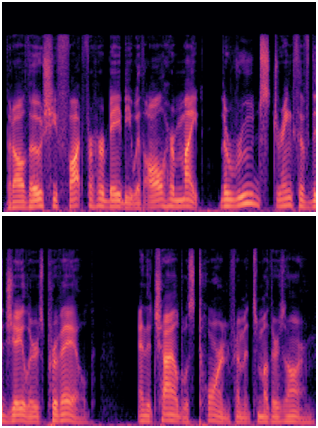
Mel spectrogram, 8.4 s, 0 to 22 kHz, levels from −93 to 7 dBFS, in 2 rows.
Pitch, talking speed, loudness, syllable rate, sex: 100 Hz, 195 wpm, -21 LUFS, 4.4 syllables/s, male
